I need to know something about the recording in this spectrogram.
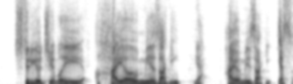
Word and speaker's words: Hayao Miyazaki: And it's so, I'll be like, I know other films have done this, but how Studio Ghibli, Hayao Miyazaki, yes, I said it right.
